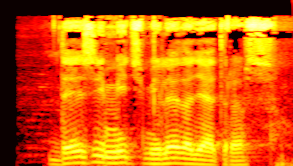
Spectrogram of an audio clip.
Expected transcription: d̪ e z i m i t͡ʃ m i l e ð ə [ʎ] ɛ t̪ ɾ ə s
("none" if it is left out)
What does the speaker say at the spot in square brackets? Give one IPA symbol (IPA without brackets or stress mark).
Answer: ʎ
